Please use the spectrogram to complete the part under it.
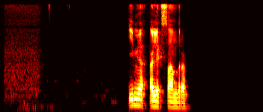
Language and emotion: Russian, neutral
